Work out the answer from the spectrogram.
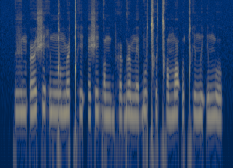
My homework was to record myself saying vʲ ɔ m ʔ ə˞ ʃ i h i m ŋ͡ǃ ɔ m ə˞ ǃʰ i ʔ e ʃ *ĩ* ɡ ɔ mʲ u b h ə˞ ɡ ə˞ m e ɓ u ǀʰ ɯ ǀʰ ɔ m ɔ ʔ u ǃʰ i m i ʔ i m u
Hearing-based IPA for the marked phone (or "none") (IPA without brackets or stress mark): i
